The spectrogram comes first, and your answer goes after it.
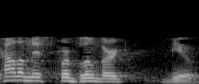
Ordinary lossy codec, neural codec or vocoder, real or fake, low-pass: MP3, 16 kbps; codec, 44.1 kHz, 7.8 kbps, DAC; fake; 3.6 kHz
